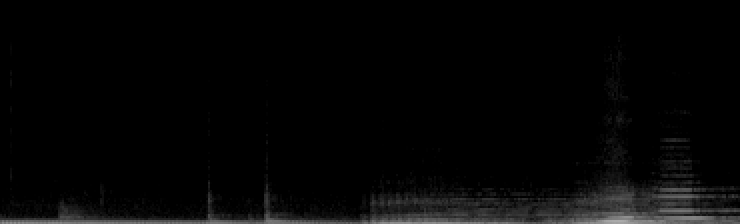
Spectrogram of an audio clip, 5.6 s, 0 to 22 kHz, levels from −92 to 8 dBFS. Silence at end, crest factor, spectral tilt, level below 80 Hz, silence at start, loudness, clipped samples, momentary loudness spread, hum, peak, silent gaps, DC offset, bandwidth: 0 s; 20 dB; -9.5 dB/octave; -62 dBFS; 0 s; -40 LUFS; under 0.1%; 22 LU; none; -20 dBFS; none; under 0.1%; 4.9 kHz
